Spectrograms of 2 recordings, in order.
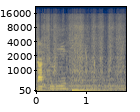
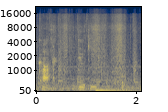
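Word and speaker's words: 깍두기: Korean is pronounced gakdugi. I guess an easier way to remember that would just be kak dookie.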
